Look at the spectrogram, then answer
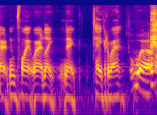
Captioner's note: laughs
